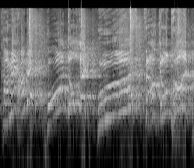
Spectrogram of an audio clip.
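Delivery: hammed-up anime battle cries; shouted attack names. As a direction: yell each move name like a fighter.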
